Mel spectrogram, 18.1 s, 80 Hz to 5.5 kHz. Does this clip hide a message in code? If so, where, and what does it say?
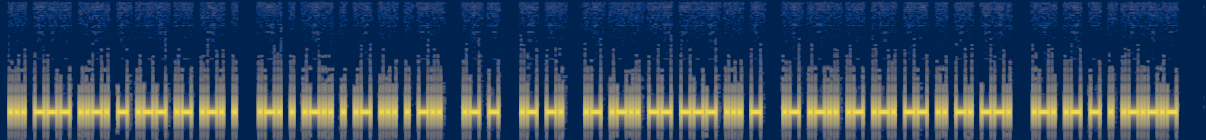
Yes: Morse code from 0.2 to 17.7 s, heard as a keyed tone, about 25 wpm, 600 Hz. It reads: SOFTWARE RELEASED AT AN ALMOST ALARMING RATE.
